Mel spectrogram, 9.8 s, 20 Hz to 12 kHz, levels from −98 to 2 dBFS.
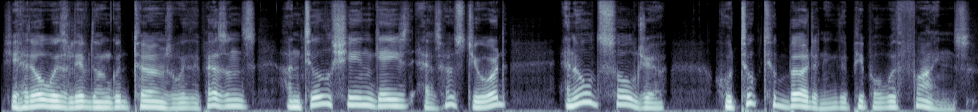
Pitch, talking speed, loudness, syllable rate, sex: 135 Hz, 165 wpm, -17 LUFS, 4.8 syllables/s, male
